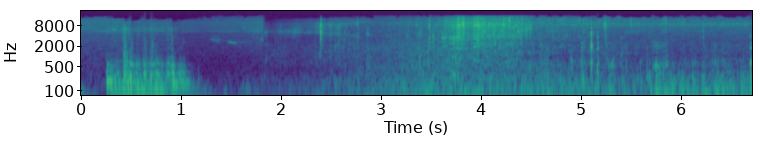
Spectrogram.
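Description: Kayak on the water: a loud low bump of about a second near the start, then a steady low rumble of water and wind on the microphone that builds over the next few seconds.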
